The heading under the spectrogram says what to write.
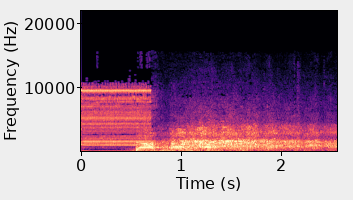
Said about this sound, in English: Challenges are made via our hilarious state-of-the-art buzzer system. For the purpose of clarification, Stephen goes... Rob goes...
